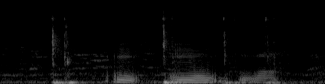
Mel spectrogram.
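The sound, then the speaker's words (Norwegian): Quick bursts of keystrokes on a computer keyboard as a search is typed into the Steam search field, uneven clusters of taps with people talking over them. “Faen, må jeg skrive i søkefeltet òg. Det hjelper.”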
